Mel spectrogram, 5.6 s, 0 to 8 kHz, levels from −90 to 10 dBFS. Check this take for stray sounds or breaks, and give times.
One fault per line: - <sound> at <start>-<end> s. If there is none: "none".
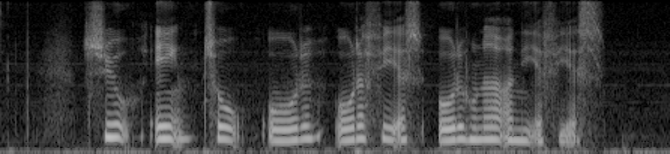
none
